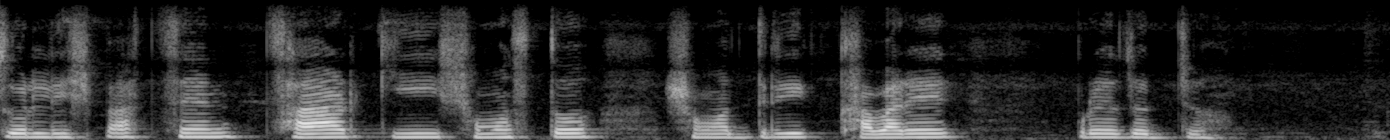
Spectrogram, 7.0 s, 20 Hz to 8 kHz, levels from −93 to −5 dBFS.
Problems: background sounds at intervals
